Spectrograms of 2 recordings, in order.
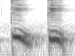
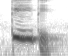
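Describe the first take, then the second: First: The second syllable keeps a full tone. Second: The second syllable is said in neutral tone. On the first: The speaker calls it wrong. "띠띠 읽는 게 아니라" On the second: The speaker calls it right. "뒤에 발음은 보통 경성으로 읽어요. 띠리 이렇게 읽는 게 맞습니다"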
